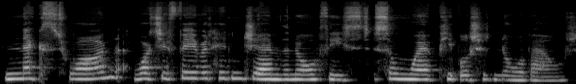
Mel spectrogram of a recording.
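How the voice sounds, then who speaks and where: A woman's voice: on the high side, fairly even intonation, normal speed, a little mellow. A woman with a Geordie accent co-hosting a podcast in casual, colloquial chat. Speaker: podcast co-host.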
